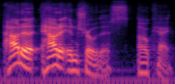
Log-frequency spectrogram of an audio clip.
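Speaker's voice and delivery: normal talking voice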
